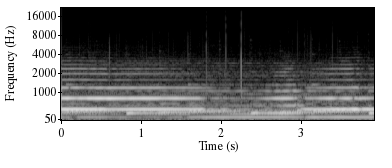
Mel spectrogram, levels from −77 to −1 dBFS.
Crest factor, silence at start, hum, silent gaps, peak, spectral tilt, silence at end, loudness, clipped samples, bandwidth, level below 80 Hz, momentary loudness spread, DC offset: 12 dB; 0 s; none; none; -4 dBFS; -8.5 dB/octave; 0 s; -18 LUFS; under 0.1%; 6.6 kHz; -46 dBFS; 10 LU; under 0.1%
